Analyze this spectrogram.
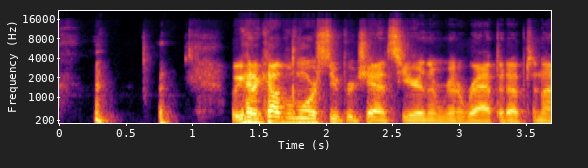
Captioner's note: snorts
